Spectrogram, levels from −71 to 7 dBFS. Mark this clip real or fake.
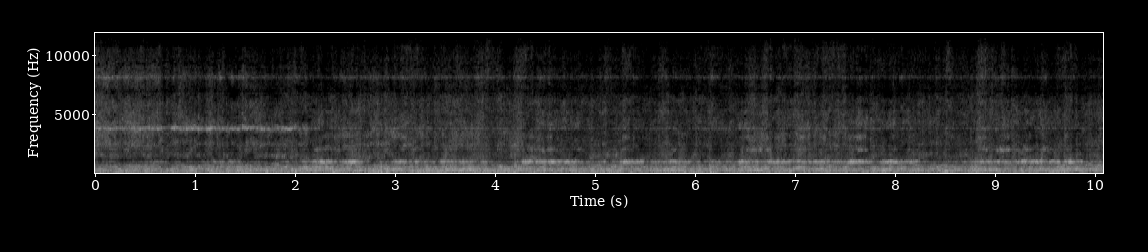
fake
